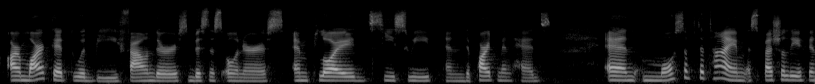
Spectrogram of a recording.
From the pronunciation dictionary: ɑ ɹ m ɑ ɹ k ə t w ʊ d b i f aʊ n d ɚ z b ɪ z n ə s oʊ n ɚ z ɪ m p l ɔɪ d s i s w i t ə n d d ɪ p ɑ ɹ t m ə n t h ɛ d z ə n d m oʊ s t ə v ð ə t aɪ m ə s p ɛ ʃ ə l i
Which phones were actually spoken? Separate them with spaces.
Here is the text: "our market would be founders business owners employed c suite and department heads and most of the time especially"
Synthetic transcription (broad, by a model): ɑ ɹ m ɑ ɹ k ə t w ʊ d b i f aʊ n d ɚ s b ɪ s n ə s oʊ n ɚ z ɪ m p l ɔɪ d s i s w i t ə n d d ɪ p ɑ ɹ t m ə n t h ɛ d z ə n d m oʊ s t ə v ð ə t aɪ m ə s p ɛ ʃ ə l i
